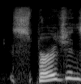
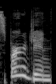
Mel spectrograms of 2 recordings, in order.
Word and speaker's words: Spurgeon: I don't know I Spurgeon sounds like it should be the name of like a character from SpongeBob SquarePants you know like it rhymes with sturgeon so it's after Charles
